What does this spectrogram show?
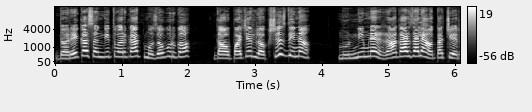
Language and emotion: Goan Konkani, angry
